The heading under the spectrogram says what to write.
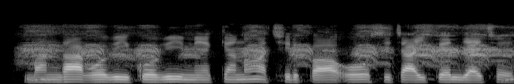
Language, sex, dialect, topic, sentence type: Maithili, male, Bajjika, agriculture, question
